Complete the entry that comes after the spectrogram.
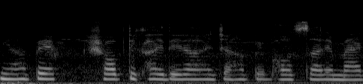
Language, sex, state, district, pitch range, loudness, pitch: Hindi, male, Uttar Pradesh, Gorakhpur, 225-245 Hz, -37 LUFS, 235 Hz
